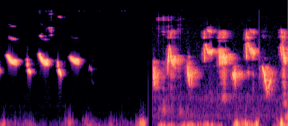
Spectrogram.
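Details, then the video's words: Bahama mockingbird song phrases: a few clear slurred whistles with pauses, followed by a dense jumble of varied high chirps and buzzy notes with faint low thumps underneath. "Bahama Mockingbird Song! Bahama Mockingbird Voice! - Sinsonte De Bahamas Canto - Mimus Gundlachii"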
